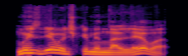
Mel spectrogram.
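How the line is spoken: Chuckling. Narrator (Russian): хохотнул Генка

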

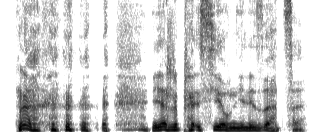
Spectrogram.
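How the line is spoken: Laughing. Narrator (Russian): расхохотался я

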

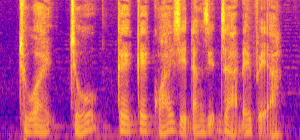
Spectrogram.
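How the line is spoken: Frightened stammering question. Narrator (Vietnamese): Tôi vẫn chưa hết sợ hãi ngồi dưới đất lắp bắp mà hỏi

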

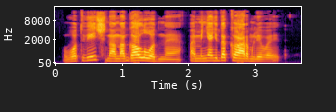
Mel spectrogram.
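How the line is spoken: Grumbling. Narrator (Russian): проворчал Шарик

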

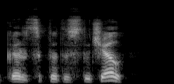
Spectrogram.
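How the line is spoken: Uncertain voice. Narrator (Russian): неуверенно говорил

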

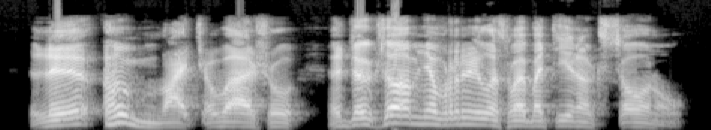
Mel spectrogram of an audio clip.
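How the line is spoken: Gnome's growl. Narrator (Russian): рыкнул гном

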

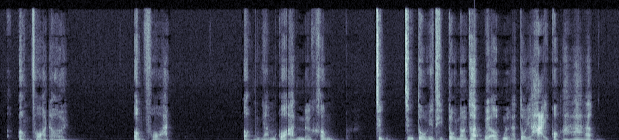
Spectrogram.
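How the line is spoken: Old man's trembling question. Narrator (Vietnamese): lão Lâm Sẹo run run hỏi thầy môn Phọt

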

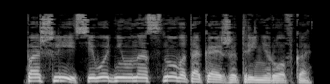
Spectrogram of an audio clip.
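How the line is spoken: Calm. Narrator (Russian): спокойно произнесла она

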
